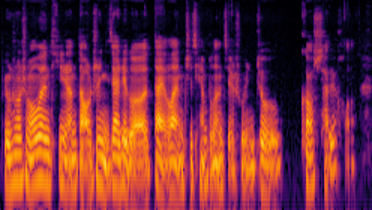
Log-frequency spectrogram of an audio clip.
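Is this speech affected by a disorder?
No.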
